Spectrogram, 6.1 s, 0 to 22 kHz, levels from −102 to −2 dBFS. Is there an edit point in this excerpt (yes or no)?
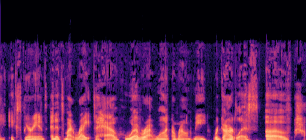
yes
